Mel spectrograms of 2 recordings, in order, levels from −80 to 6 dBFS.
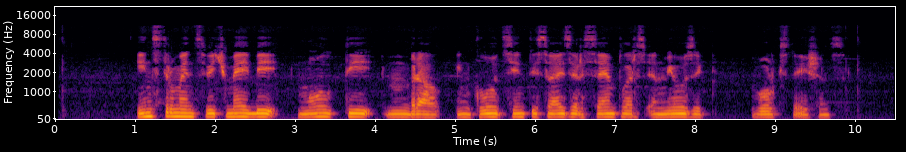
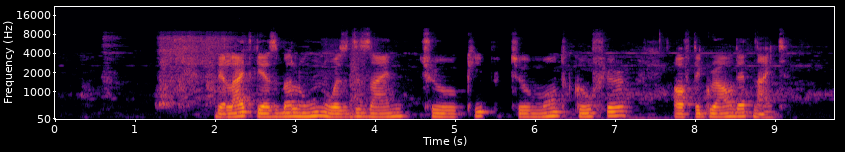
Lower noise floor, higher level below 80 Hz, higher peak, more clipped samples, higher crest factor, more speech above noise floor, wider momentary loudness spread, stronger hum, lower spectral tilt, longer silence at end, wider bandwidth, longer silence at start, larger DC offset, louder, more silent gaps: about the same, -55 dBFS vs -57 dBFS; first, -50 dBFS vs -58 dBFS; about the same, -2 dBFS vs -2 dBFS; neither; about the same, 16 dB vs 20 dB; about the same, 38 dB vs 35 dB; about the same, 10 LU vs 12 LU; neither; about the same, -6 dB/octave vs -5 dB/octave; first, 0.7 s vs 0.55 s; first, 11 kHz vs 9.8 kHz; first, 1.05 s vs 0.6 s; neither; first, -19 LUFS vs -22 LUFS; neither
